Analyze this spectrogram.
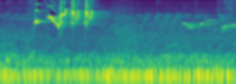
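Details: Oriental magpie-robin singing as a model for other magpie-robins: one rapid burst of sharp rising whistles and chirps, then soft drawn-out falling whistles, with a steady low hum.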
